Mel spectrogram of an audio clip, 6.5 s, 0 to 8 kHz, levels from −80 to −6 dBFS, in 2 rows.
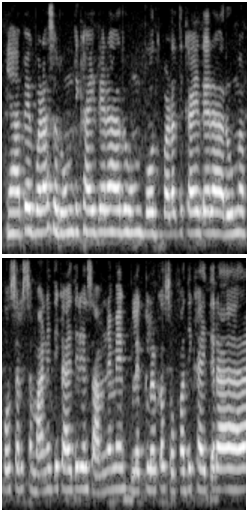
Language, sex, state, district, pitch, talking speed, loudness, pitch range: Hindi, female, Punjab, Kapurthala, 255 Hz, 340 wpm, -14 LUFS, 245-260 Hz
